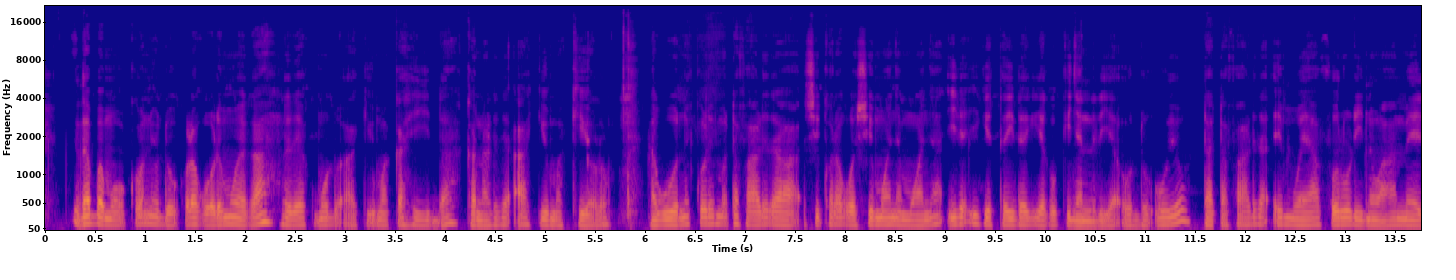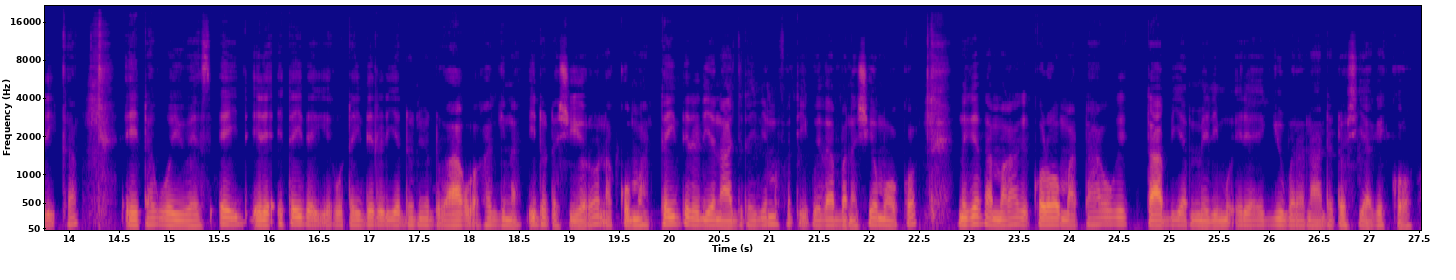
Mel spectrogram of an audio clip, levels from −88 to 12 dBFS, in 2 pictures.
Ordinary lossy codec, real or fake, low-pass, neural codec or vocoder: none; fake; 19.8 kHz; vocoder, 48 kHz, 128 mel bands, Vocos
